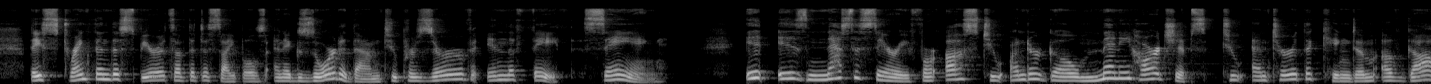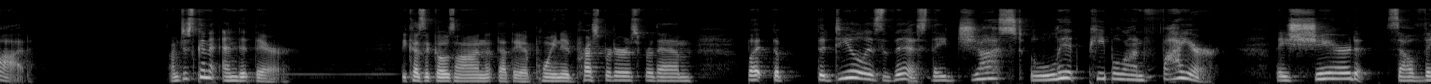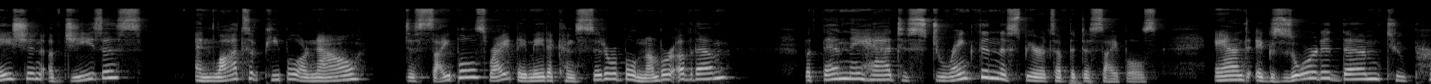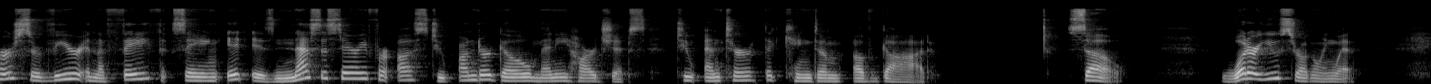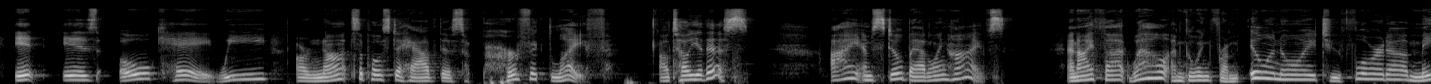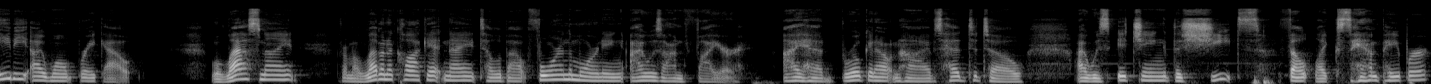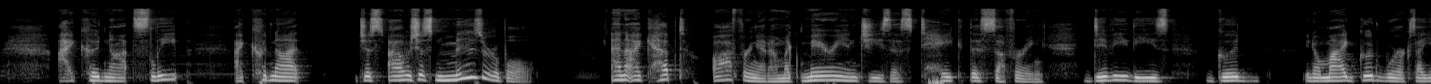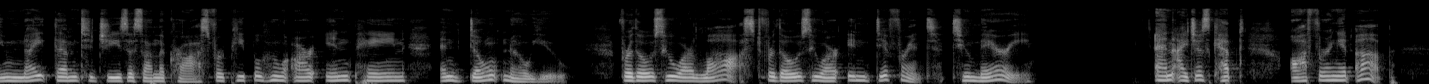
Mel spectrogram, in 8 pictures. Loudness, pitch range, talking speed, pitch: -25 LUFS, 165-230 Hz, 140 wpm, 190 Hz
